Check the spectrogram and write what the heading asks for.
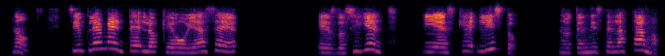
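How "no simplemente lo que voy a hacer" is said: normal talking voice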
